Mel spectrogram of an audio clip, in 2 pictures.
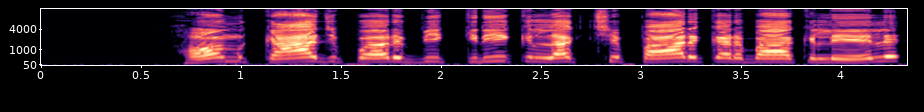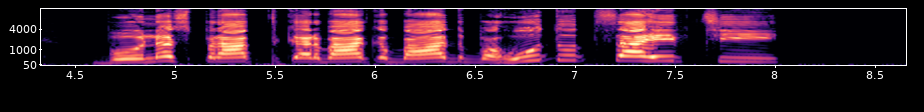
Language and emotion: Maithili, happy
